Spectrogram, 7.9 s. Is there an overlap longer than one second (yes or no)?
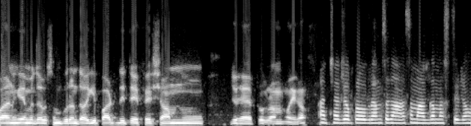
no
